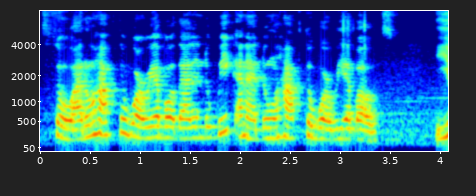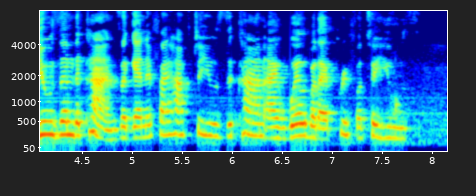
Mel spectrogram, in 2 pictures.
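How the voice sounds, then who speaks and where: This woman's very fast speech comes with noticeable background noise. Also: medium pitch for a woman, ordinary pitch variation. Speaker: vlogger. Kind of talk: casual vlog.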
